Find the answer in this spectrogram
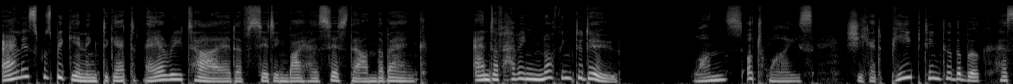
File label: english narration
